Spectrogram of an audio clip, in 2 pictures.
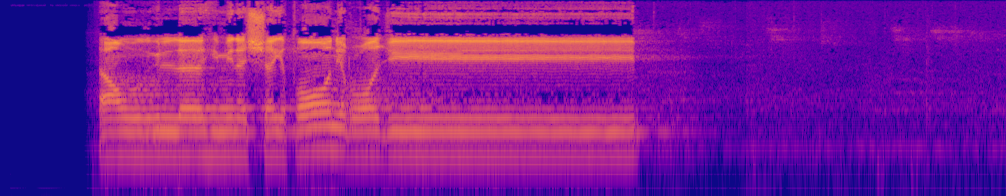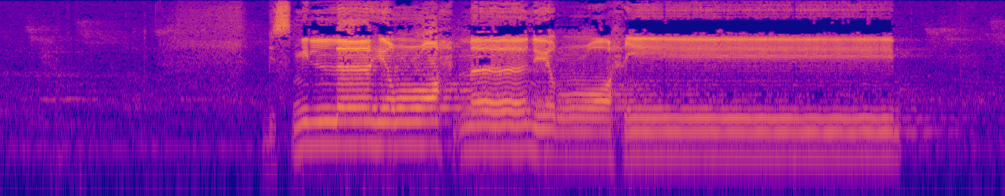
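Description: An elderly man chants in a long, drawn-out melodic voice, heard through an old recording with pauses between phrases.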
